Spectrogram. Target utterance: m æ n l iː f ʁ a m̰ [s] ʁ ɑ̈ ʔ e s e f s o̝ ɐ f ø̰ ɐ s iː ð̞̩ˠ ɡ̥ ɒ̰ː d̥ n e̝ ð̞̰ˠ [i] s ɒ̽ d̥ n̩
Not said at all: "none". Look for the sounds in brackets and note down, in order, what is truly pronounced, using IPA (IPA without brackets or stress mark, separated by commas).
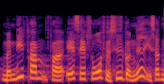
f, i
